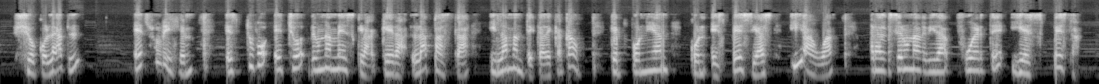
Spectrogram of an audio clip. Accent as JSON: {"language": "Spanish", "country": "Mexico", "said": "como mexicanos"}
